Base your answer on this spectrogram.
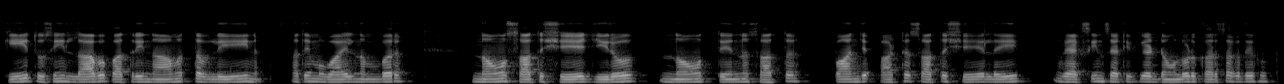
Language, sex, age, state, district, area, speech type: Punjabi, male, 30-45, Punjab, Tarn Taran, rural, read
